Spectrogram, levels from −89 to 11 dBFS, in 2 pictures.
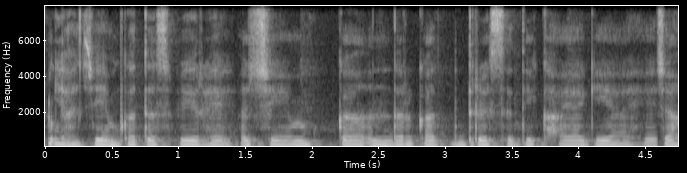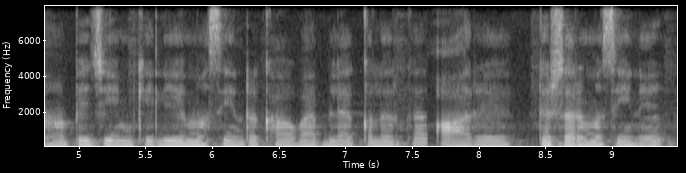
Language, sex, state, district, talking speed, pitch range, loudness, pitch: Hindi, female, Bihar, Begusarai, 190 wpm, 200-210 Hz, -18 LUFS, 205 Hz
